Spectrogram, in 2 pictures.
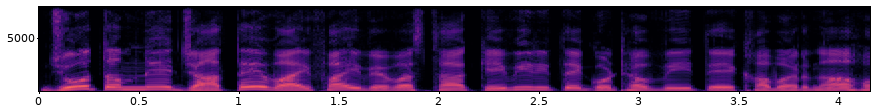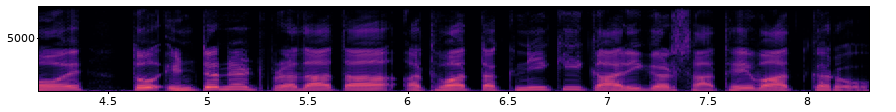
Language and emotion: Gujarati, neutral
